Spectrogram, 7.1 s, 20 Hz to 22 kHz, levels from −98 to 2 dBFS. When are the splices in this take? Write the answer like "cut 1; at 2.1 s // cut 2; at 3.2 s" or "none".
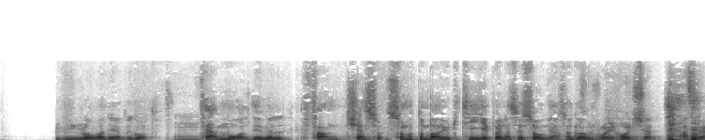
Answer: cut 1; at 2.9 s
